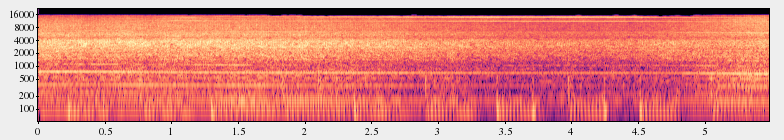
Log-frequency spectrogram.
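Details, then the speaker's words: Goblin 500 RC helicopter with a Castle Talon 90 ESC, after problematic default settings were changed to Heli Fixed End Point mode. Smooth, steady high whir at normal headspeed with no surging, then spinning down; the problem is fixed. "spin it back down it looks like that took care of the problem"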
